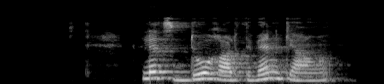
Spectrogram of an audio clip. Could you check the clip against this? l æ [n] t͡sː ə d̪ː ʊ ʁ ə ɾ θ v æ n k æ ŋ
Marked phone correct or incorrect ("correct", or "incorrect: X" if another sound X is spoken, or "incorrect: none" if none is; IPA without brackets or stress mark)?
incorrect: none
